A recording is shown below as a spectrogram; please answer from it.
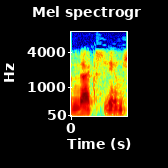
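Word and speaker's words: NXIVM: reminds me Peter a little bit of the nexium story we've talked about from time to time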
